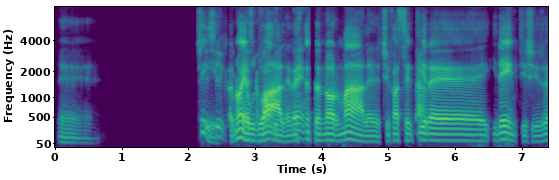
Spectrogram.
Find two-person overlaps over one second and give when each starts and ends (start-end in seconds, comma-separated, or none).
2.2-4.1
